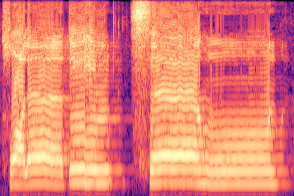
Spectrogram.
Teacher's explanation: صاد موٹا کرنا ہے ریڈ کلر، لا نیلا کلر کھینچ کے پڑھنے کی نشانی ہے کیونکہ الف سے پہلے زبر ہے.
